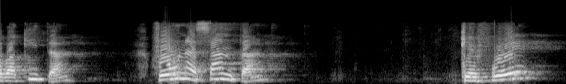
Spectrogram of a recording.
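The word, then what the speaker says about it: Bakhita: por el Papa Benedicto el nombre se escribe con b grande pero suena chistoso pero no tiene nada chistoso vaquita se llama Santa vaquita fue una Santa que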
